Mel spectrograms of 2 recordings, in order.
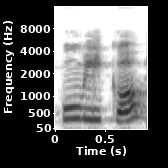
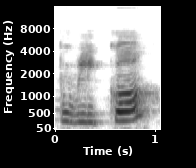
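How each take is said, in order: First: The stress is on the first syllable. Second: The stress is on the last syllable. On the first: The audience. "lleva acento en la, en la U" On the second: He or she published. "es en pasado"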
